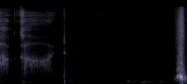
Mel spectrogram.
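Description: Mostly near silence: a man's faint breathy exhale in the first half second, then a single soft click.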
